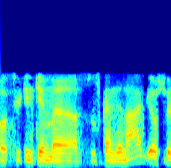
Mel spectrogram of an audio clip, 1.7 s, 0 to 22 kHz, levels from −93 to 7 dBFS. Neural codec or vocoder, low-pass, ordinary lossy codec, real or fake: codec, 16 kHz, 1 kbps, X-Codec, HuBERT features, trained on balanced general audio; 3.6 kHz; AAC, 16 kbps; fake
